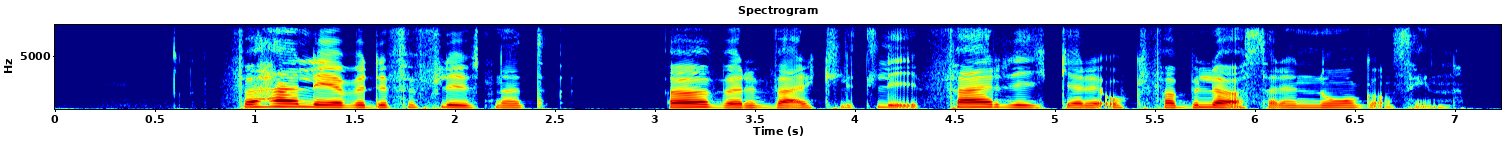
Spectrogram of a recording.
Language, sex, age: Swedish, female, 25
